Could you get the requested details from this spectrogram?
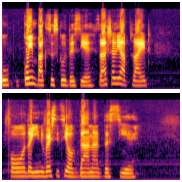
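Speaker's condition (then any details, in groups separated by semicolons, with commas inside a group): No condition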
